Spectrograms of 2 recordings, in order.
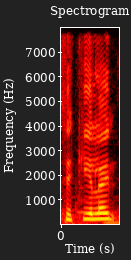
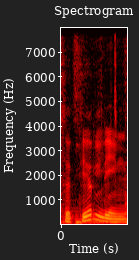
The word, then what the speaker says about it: Stirling: los motores Skirline sí se usan, es como parecido a la de solar. ¿No son los Stirling?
